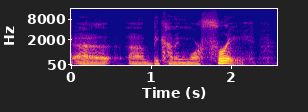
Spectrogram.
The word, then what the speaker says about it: fri: love right right so in Danish the word free f r i pronounced free means um a proposal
